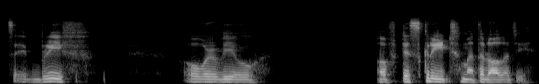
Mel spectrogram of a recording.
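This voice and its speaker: A young man, English not being his first language, slowly works through a technical seminar at a whiteboard in a lecture hall, thinking aloud casually with frequent okays and fillers. His mid-range voice is gravelly and steady in tone. The clip-on lapel mic audio sounds muffled.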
